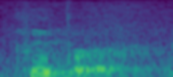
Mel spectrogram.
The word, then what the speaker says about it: Cowper: Now, if you know of his hymns, you will know that his name is spelled like you would pronounce it Cowper. But I understand it's correctly pronounced Cooper.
